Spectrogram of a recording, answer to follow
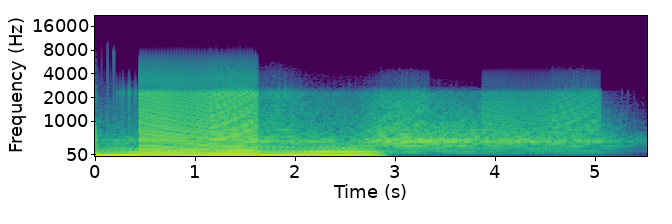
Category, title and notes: Instrument samples > Synths / Electronic
CVLT BASS 156
bass, bassdrop, drops, lfo, low, lowend, subbass, subs, synth, synthbass, wobble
